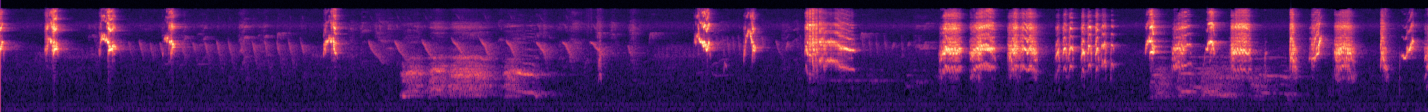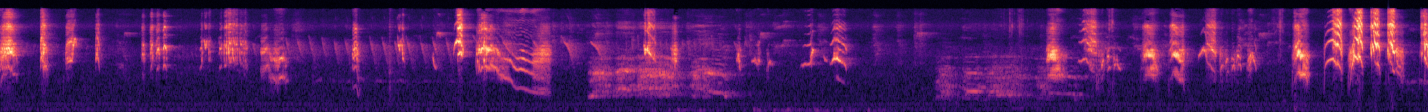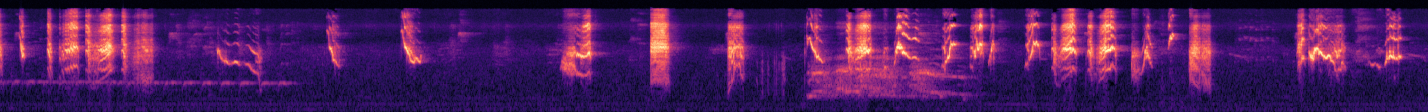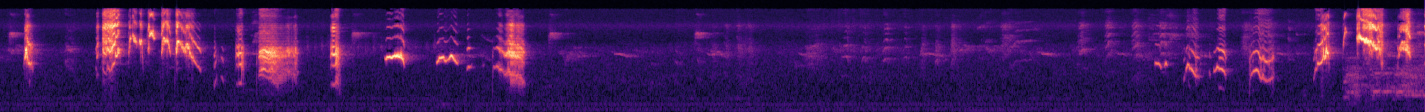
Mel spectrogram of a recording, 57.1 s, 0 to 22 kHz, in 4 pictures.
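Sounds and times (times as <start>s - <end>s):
shrike singing: 23.9s - 32.0s.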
